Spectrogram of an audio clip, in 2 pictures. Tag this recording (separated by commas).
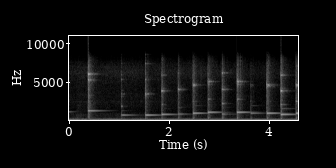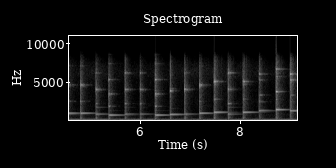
Music, xylophone, Musical instrument, Percussion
